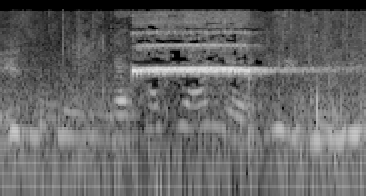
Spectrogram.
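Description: A whistle blown once: a single high, steady note that starts a little before halfway in, loud for under a second and then fading. Children's voices are faintly heard around it.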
